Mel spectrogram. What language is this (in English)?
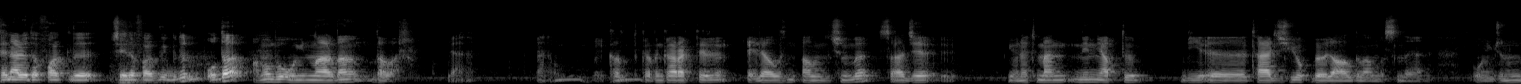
Turkish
